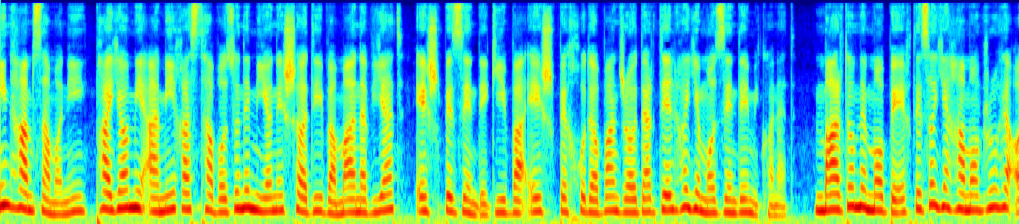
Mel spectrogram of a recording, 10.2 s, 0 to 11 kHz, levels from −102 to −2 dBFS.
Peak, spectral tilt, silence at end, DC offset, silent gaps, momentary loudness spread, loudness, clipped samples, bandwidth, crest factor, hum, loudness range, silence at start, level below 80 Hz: -4 dBFS; -6 dB/octave; 0 s; under 0.1%; none; 8 LU; -18 LUFS; under 0.1%; 10.5 kHz; 14 dB; none; 4 LU; 0 s; -44 dBFS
